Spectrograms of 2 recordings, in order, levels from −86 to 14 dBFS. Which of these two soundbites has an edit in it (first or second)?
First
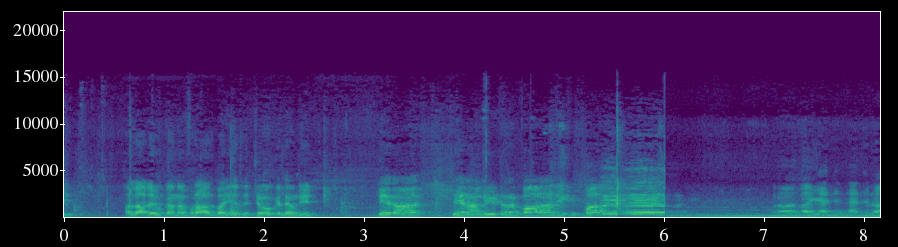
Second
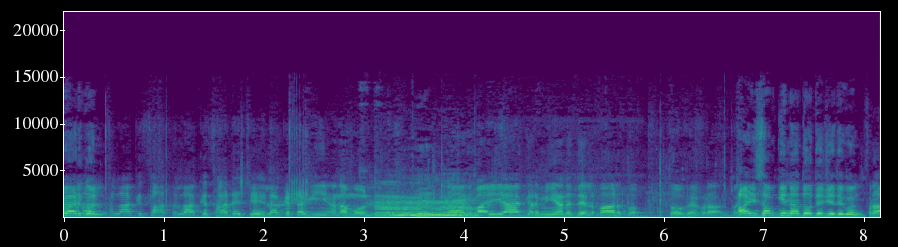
first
